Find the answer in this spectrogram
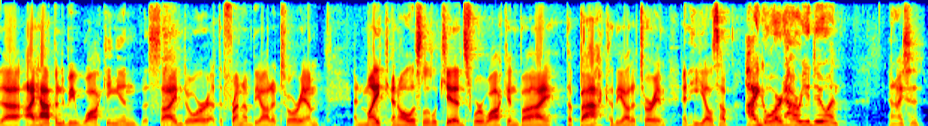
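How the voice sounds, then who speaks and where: A man, preaching a sermon as a pastor and telling a personal story in an earnest, heartfelt way with slow, emphatic repetitions. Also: lowish voice, a bit bright. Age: 60s.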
